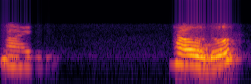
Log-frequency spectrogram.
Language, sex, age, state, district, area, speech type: Kannada, female, 30-45, Karnataka, Kolar, rural, conversation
